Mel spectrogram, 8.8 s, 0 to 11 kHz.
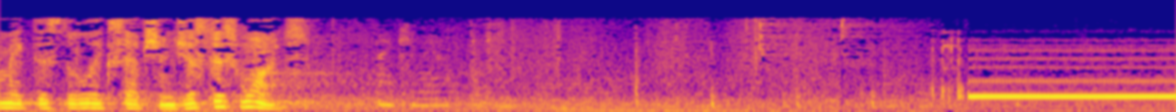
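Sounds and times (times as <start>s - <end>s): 
speech: 0.0s - 2.4s
electronic telephone ring tone on the line: 7.2s - 8.8s.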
